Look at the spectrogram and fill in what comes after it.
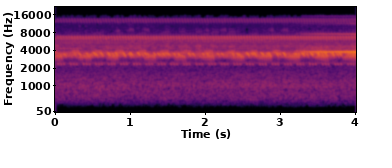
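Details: Chorus of bell crickets and other crickets from Narita, Chiba, Japan, TASCAM Portacapture X8 recording: shimmering high trills pulse rapidly, about three or four beats a second, growing slightly louder toward the end.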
